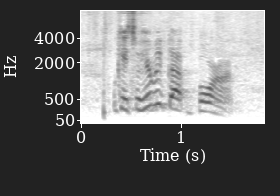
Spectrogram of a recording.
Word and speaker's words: boron: Okay, so here we've got boron. Boron rhymes with moron.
